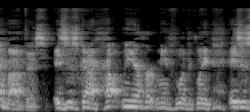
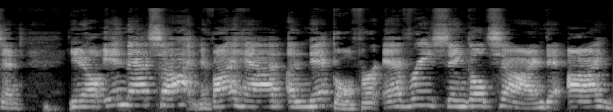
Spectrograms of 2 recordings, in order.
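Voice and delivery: Hillary Clinton; 3 semitones higher than usual. Acted. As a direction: reassure a panicking crowd in measured phrases. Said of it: "we have to calm people down".

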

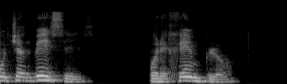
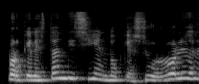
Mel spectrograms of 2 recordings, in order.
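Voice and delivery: ordinary talk

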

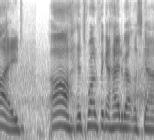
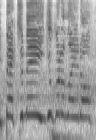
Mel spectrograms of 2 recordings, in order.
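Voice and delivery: higher, louder demand for the pass; shouting for the ball; 9 semitones higher, 3 dB louder, faster than usual. Real, not acted. Gamer yelling at his striker for the pass, shouting. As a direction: yell it at your teammate, insistent.

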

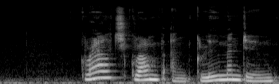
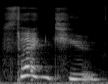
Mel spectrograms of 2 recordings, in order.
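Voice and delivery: grateful echo; 7 semitones higher than usual. A narrator's reading. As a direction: say it small and high, not booming. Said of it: "remembered what their big bad monster".

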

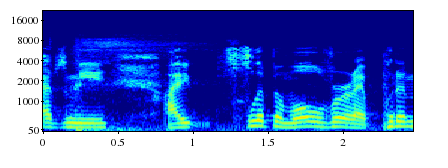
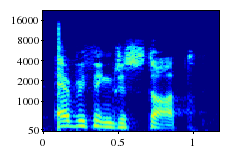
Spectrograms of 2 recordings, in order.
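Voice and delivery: ordinary talk, nothing marked

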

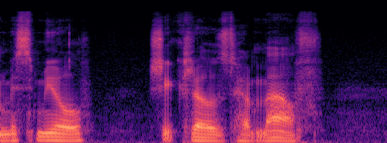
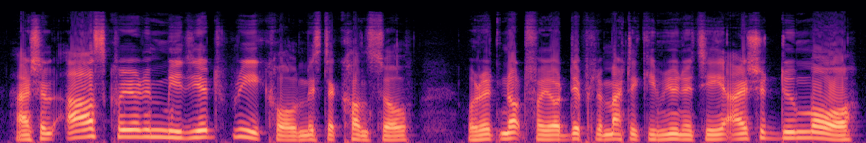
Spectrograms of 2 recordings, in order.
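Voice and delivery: high, louder official protest; indignant alien official; 6 semitones higher, 7 dB louder, faster than usual. A narrator's reading. Fifth threatening the consul with recall, indignant. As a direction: lodge a formal threat in a high voice.

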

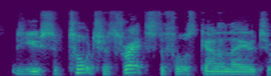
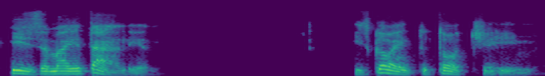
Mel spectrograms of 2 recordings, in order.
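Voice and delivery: bad Italian accent; 4 dB louder than usual. Lecturer jokes about playing the Pope, bad Italian accent. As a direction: put on a terrible stage Italian. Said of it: "probably worse than my Russian accent".

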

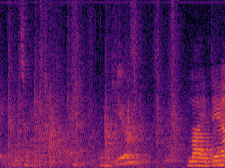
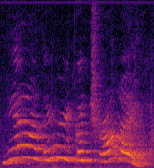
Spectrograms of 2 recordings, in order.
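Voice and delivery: high-pitched praise. Real, not acted.

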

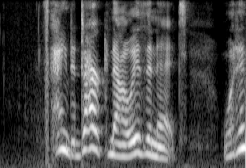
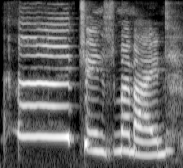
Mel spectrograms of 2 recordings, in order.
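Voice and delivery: higher, loud, slow pigeon; firm decision; 7 semitones higher, 9 dB louder, much slower than usual. Acted. Pigeon giving up on the puppy, slow and grand. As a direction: announce it grandly.

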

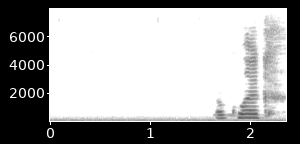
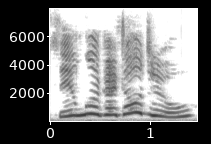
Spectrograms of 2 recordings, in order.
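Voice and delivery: triumphant, much higher and louder; excited shout; 11 semitones higher, 12 dB louder than usual. Real, not acted. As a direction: yell it, proven right. Proven right about the impostor.

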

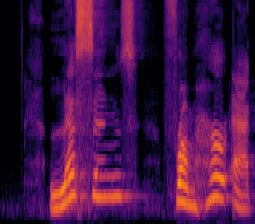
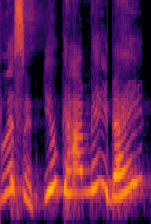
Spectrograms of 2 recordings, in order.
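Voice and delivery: smug husband; 11 semitones higher, 6 dB louder than usual. Retold or imitated. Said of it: "He says".

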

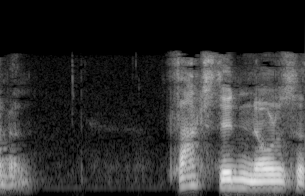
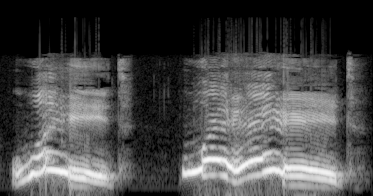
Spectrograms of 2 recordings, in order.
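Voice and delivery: high loud desperate call; 8 dB louder than usual. A narrator's reading. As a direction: cry out after her. Fox calling after Flossie.

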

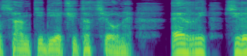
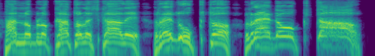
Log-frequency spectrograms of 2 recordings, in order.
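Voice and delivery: very high shouting, climbing higher; desperate shout. A narrator's reading. Fighter below shouts spell at blocked stairs, shouting. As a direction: shout the spell, stretching the last one. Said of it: "una voce gridò".

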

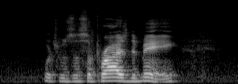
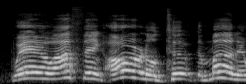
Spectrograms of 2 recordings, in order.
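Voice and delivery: mock Southern accent; 8 semitones higher than usual. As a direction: lay the Southern accent on thick. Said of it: "her accent came and went".

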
